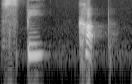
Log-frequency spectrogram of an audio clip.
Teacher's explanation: speak 结尾的这个辅音 k 和后面的这个 up 开头的元音啊，要做一个连读的处理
